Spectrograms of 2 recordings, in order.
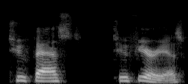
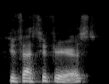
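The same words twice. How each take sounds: First: The name is said at an ordinary pace. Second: The name is said quickly, run together. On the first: The speaker calls it wrong. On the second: The speaker calls it right.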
